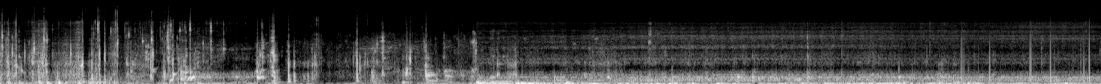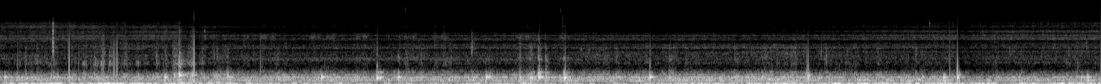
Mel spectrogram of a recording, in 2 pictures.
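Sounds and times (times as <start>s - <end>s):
boat engine hum underwater: 0.0s - 22.0s.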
